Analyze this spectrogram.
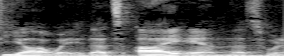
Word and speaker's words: Yahweh: Hebrew it's Yahweh and there's some disagreement about how that's pronounced but it it's Yahweh that's I and that's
